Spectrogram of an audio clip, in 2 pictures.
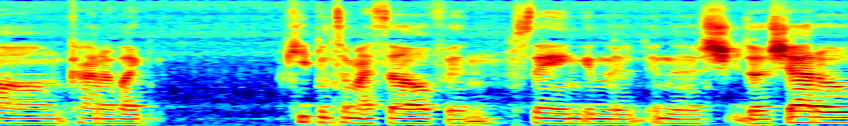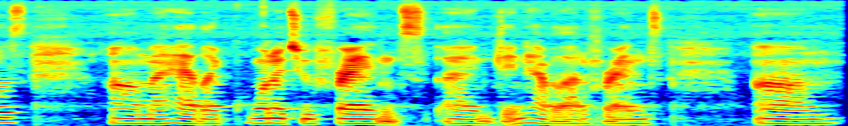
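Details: Developmental stuttering in an adult woman, present since about age four; she stuttered covertly in high school, says she has slowed down with age, and still stutters.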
